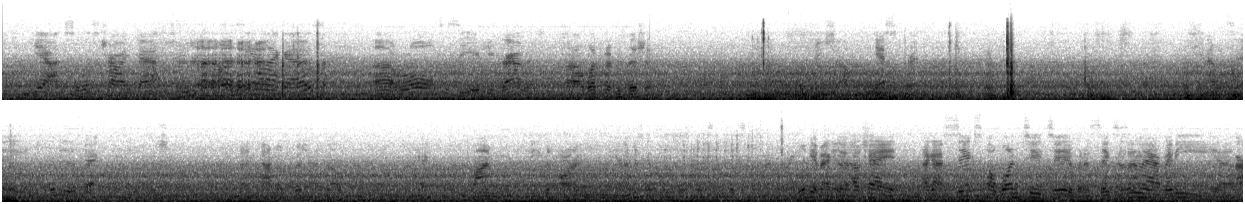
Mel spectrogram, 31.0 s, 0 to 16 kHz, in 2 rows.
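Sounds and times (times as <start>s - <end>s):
road and tyre noise in car: 0.0s - 31.0s.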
